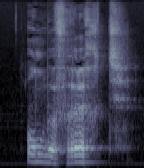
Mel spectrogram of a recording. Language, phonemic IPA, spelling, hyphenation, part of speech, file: Dutch, /ˌɔn.bəˈvrʏxt/, onbevrucht, on‧be‧vrucht, adjective, Nl-onbevrucht.ogg
- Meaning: unfertilised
